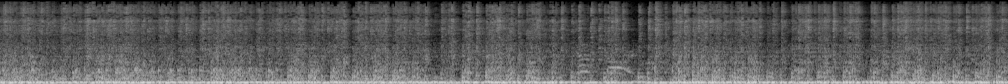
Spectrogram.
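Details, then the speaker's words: 1970 Dodge Challenger 340 engine with A904 transmission, freshly reassembled and reinstalled after a wreck: deep steady V8 idle, even low rumble, no ticking or knocking; normal idle. "I don't know it's going to start though sounds good huh"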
